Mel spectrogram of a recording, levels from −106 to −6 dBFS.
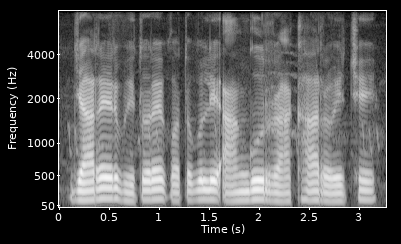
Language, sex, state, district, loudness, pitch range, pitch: Bengali, male, West Bengal, Cooch Behar, -18 LUFS, 120-145 Hz, 135 Hz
